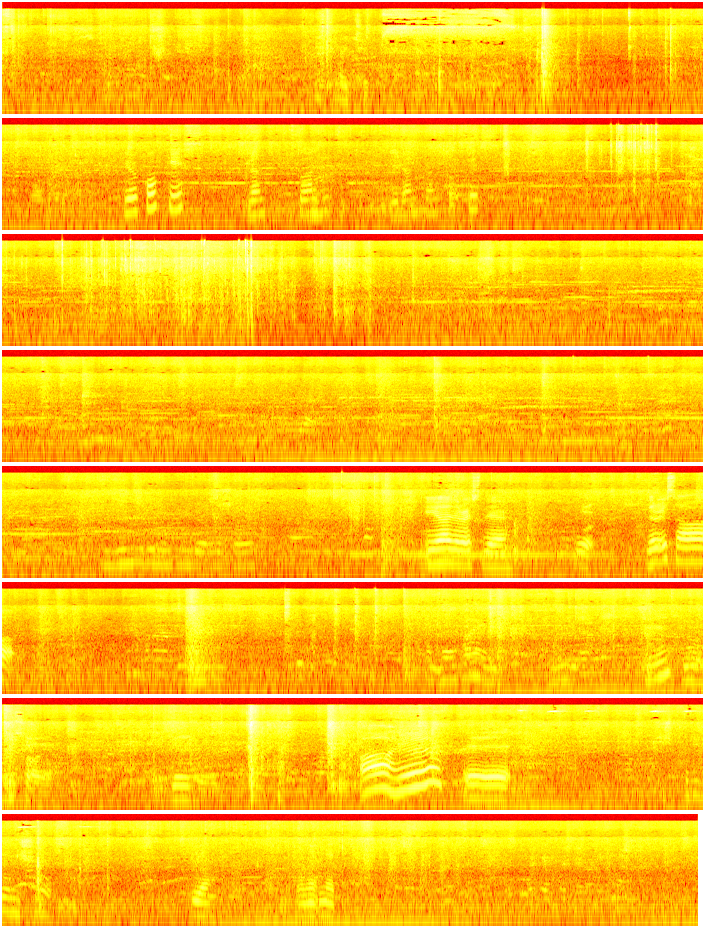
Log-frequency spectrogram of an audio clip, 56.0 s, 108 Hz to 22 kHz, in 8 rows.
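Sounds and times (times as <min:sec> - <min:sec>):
shopping cart rattling: 0:11.3 - 0:18.0.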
